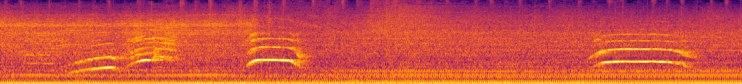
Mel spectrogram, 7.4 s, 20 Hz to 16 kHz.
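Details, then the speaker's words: Evo X engine, sitting on a shelf over 10 years, just swapped into the car and started for the first time: steady, even low hum with no knocks or misses; idles smoothly and sounds healthy. "indeed after more than 10 years of this mortar just sitting on a shelf we were able to bring it back to life and not just the motor but maybe even this evil 10."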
